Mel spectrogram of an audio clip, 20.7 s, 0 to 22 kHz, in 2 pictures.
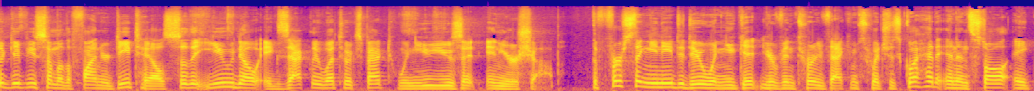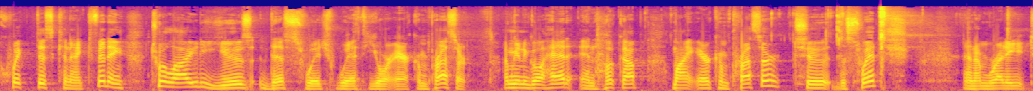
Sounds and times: Speech: 0.0 - 20.6.

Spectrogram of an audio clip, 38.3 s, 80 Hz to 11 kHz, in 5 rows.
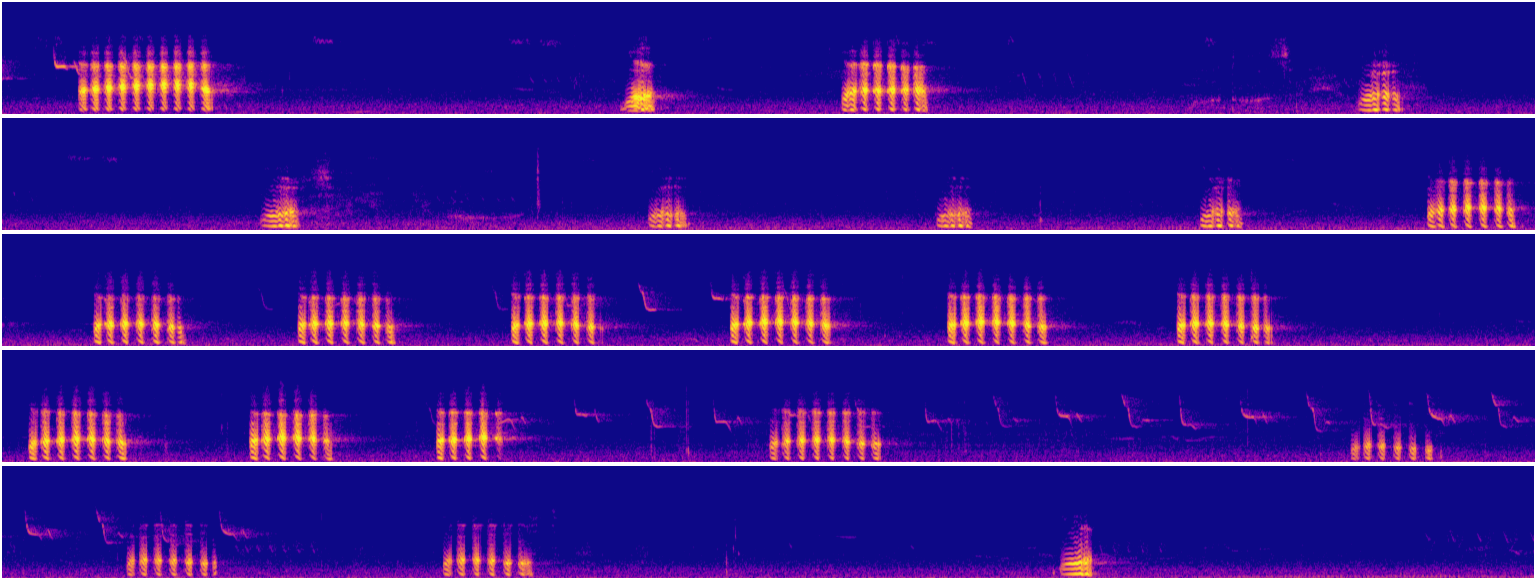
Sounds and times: Frog: 0.3 - 1.2, 3.1 - 3.5, 4.2 - 4.8, 6.8 - 7.2, 9.0 - 9.4, 10.9 - 11.2, 12.3 - 12.6, 13.6 - 14.0, 14.8 - 21.8, 23.1 - 25.7, 26.8 - 27.6, 29.7 - 30.3, 31.2 - 31.8, 32.8 - 33.5, 35.9 - 36.4.

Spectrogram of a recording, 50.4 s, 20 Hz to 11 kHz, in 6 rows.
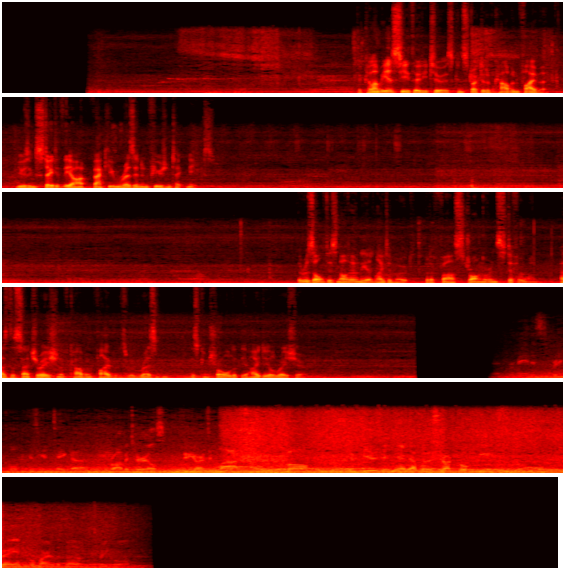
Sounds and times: Speech: 4.7 - 11.6, 21.2 - 29.9, 32.7 - 41.2, 42.0 - 44.1.

